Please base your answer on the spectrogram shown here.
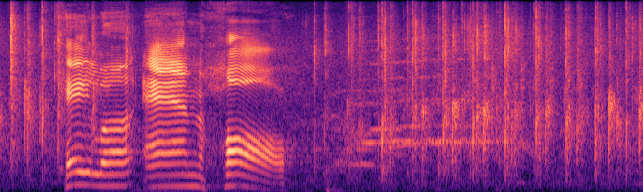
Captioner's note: audience claps and cheers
